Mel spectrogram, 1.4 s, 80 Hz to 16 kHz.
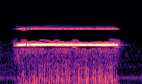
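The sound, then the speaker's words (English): A toy whistle with one of its holes covered sounds a single pure, shrill tone, held steady and loud for about a second before stopping abruptly. “And then if you glue or cover or glue one of the holes, then you get a 2600 like this.”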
